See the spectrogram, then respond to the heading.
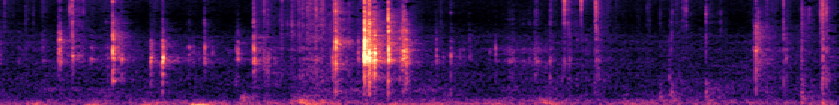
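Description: A utility blade carves curled shavings from a solid pink bar of soap, and the shavings pile up beside it. Quiet, crisp, bright scraping and crackling come in short bursts, with the loudest cut near the middle.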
